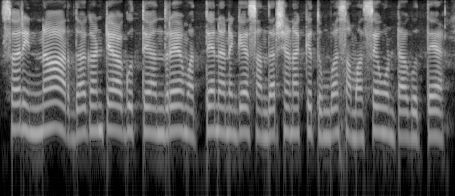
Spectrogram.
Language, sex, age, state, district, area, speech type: Kannada, female, 18-30, Karnataka, Chikkaballapur, rural, spontaneous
